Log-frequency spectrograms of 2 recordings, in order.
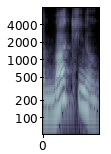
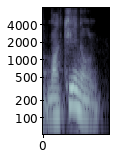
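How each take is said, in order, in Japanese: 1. この名前は日本語風に言われています。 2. この名前は英語風に言われています。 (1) "日本人の感覚的にはマキノンって言っちゃうんですよ" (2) "本当はマキノンだったんで"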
